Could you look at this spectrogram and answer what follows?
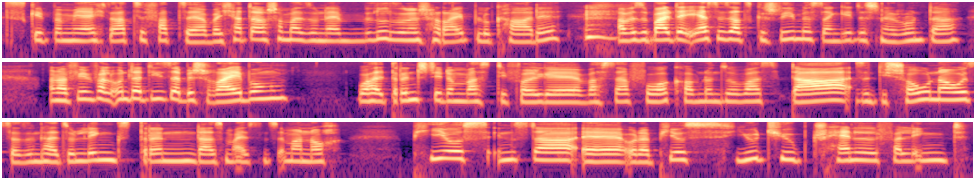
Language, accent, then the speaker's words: German; Bavaria, Germany; accent: Bavarian; mein Dialekt ist bayerisch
